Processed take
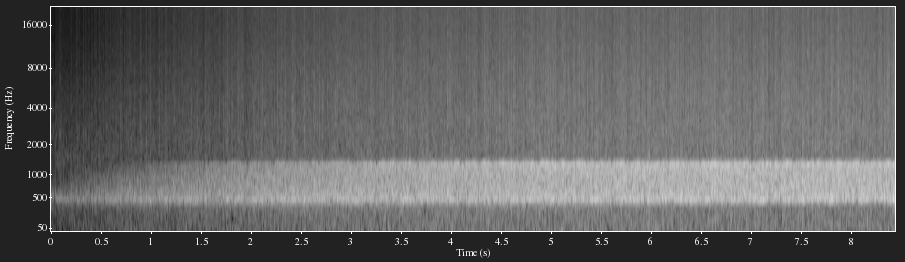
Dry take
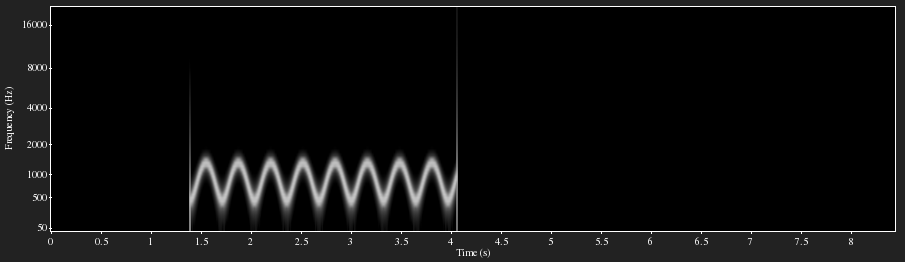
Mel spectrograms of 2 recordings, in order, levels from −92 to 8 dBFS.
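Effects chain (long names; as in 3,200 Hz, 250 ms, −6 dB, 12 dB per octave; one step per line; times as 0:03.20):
extreme stretch with random phases 11×, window 1.00 s, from 0:00.98
log-companded quantiser 4 bits
level +5 dB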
